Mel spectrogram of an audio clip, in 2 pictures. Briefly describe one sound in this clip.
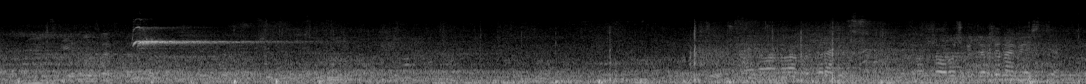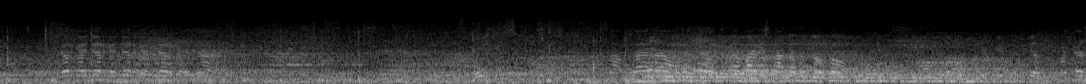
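Adult men and women chatter and call out from a distance in a large echoing hall.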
